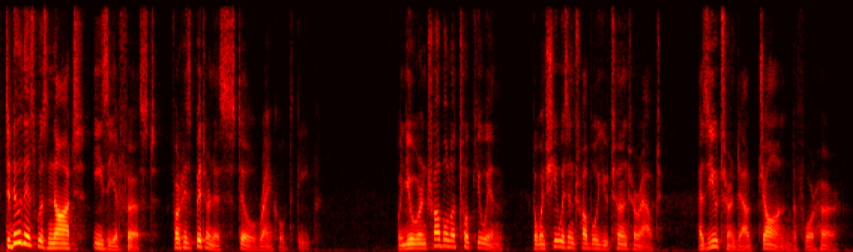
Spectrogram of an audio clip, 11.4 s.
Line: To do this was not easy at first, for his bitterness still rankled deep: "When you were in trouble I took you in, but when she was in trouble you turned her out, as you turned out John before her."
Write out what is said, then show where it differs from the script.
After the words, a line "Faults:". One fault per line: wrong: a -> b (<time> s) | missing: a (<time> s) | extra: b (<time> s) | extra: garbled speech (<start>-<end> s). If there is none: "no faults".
To do this was not easy at first, for his bitterness still rankled deep: "When you were in trouble I took you in, but when she was in trouble you turned her out, as you turned out John before her."
Faults:
no faults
